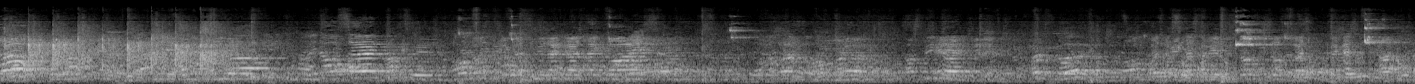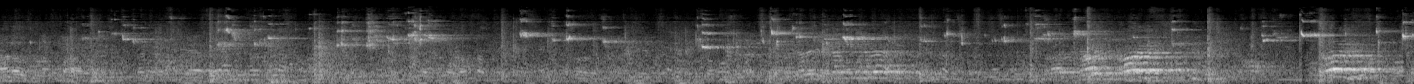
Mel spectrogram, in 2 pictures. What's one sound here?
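A ball bounces on a hard floor with hollow thuds.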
